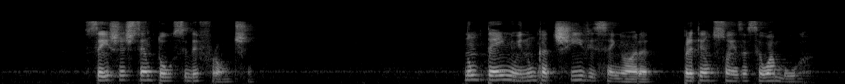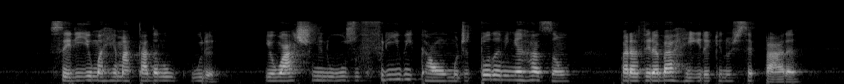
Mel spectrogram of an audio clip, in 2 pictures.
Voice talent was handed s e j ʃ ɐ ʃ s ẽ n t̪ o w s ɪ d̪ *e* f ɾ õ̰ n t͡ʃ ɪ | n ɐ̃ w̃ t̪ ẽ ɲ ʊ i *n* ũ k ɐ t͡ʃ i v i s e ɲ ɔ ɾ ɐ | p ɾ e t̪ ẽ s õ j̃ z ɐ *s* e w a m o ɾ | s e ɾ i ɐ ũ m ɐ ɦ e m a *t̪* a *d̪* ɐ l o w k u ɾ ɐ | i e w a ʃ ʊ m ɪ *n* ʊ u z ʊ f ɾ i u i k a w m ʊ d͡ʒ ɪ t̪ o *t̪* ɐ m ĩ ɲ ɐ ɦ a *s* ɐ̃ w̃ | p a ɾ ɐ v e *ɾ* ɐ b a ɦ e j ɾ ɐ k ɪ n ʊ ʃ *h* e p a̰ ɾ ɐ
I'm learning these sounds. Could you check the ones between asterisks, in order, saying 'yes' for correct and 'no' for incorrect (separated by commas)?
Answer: yes, yes, yes, yes, yes, yes, no, no, yes, no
